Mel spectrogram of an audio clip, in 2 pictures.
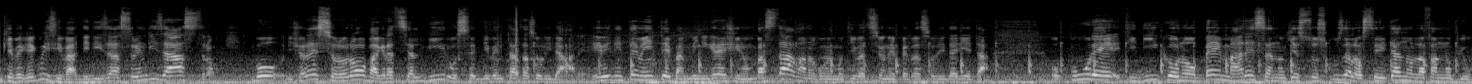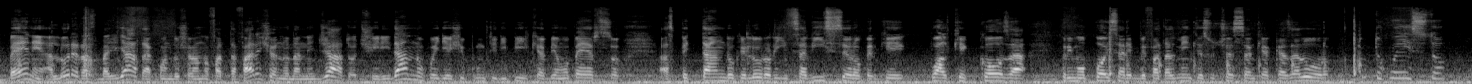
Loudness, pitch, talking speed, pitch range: -21 LUFS, 125 Hz, 175 wpm, 100-145 Hz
